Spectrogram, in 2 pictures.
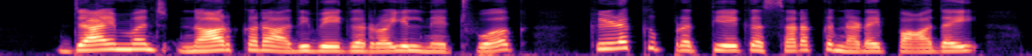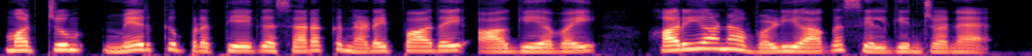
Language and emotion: Tamil, neutral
